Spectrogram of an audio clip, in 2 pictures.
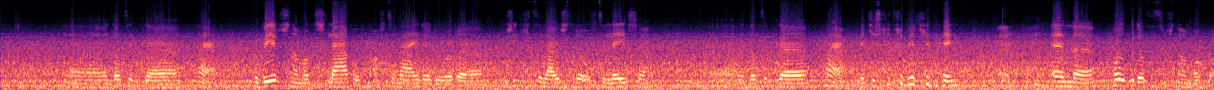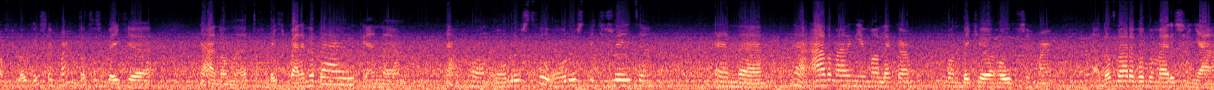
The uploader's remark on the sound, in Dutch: Deze podcast heb ik opgenomen 12 km boven de grond.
